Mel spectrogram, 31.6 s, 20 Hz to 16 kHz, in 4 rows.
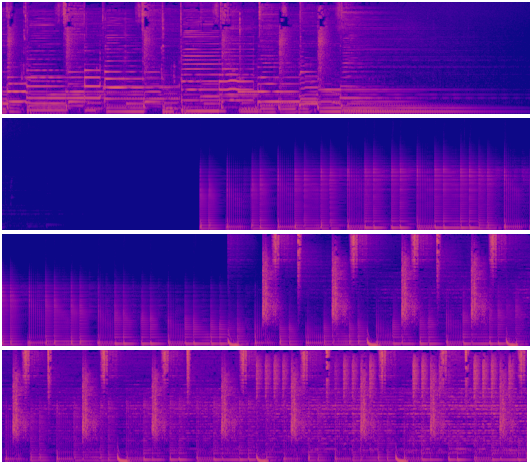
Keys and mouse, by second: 3.0 ctrl+z, 4.2 ctrl+r, 10.9 click, 11.5 Tab, 12.7 Tab, 13.3-14.6 middle drag, 15.9-17.0 shift+middle drag, 18.4 ctrl+r, 30.9 Tab.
